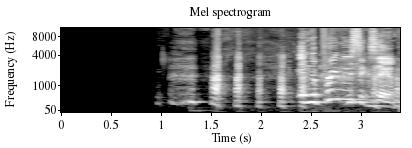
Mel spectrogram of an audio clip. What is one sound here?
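A man laughs heartily close by.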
